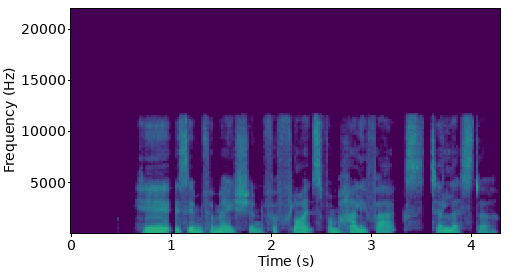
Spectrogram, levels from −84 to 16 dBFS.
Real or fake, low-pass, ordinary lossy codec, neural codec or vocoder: real; none; none; none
